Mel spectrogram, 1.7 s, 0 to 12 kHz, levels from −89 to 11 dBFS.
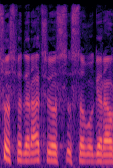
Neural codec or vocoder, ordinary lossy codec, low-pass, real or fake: none; MP3, 64 kbps; 10.8 kHz; real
